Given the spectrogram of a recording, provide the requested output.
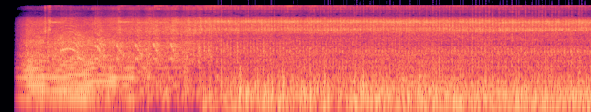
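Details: Engine just after start-up with sharp steady high squeal over running noise; suggests dry belt tensioner or idler pulley bearing, noise worsened after earlier repair attempt.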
